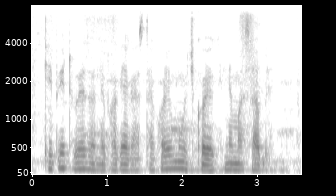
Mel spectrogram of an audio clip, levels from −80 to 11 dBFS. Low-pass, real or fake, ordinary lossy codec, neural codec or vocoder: 7.2 kHz; real; none; none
